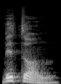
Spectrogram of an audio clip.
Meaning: concrete
- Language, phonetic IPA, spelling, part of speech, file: Russian, [bʲɪˈton], бетон, noun, Ru-бетон.ogg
